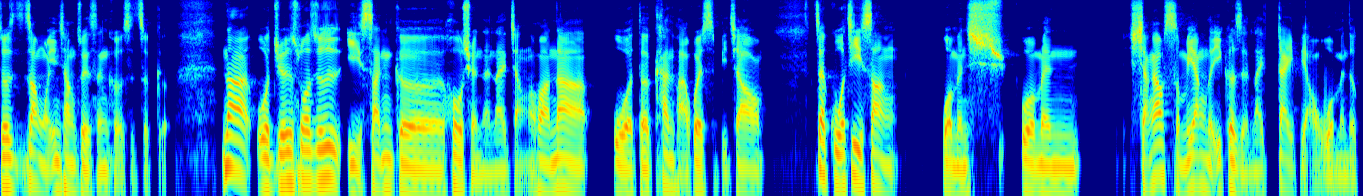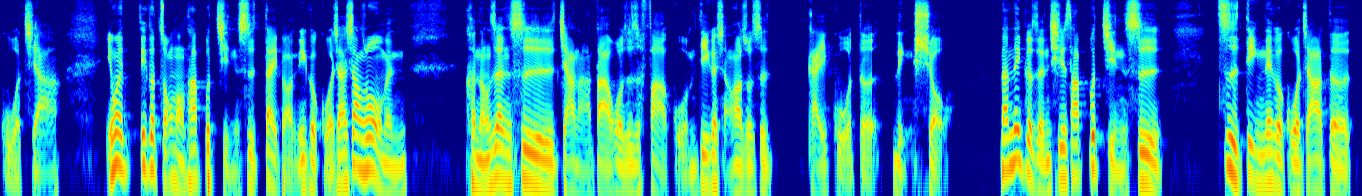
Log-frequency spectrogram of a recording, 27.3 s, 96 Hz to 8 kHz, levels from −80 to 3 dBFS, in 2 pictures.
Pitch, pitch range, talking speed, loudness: 110 Hz, 95-145 Hz, 280 characters per minute, -23 LUFS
